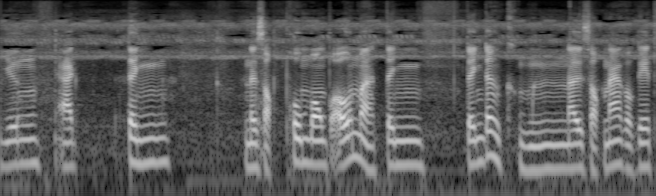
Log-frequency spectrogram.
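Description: A man speaking in short phrases, over a steady high chirring of insects.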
